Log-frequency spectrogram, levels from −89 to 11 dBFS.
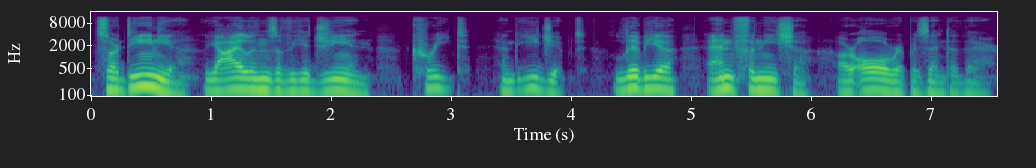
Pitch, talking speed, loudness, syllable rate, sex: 125 Hz, 125 wpm, -16 LUFS, 4.8 syllables/s, male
